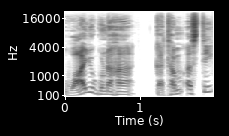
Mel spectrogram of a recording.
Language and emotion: Sanskrit, neutral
